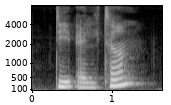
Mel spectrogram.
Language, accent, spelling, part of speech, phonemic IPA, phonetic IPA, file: German, Austria, Eltern, noun, /ˈɛltərn/, [ˈʔɛl.tɐn], De-at-Eltern.ogg
- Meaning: parents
